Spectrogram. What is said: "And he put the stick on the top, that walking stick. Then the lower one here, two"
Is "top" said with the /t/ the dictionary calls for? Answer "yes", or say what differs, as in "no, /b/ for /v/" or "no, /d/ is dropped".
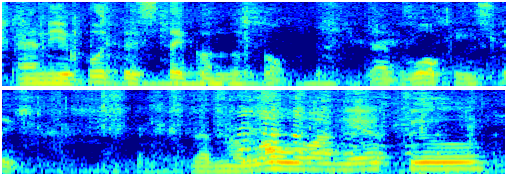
no, /s/ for /t/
